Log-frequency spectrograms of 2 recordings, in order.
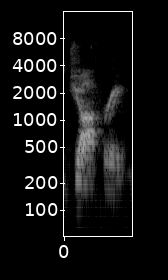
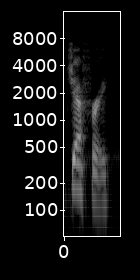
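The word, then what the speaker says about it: Geoffrey: Joffrey GE Oh F his name is Joffrey yeah yeah well it's pronounced Jeff it's Jeffrey interesting spell velji awesome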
